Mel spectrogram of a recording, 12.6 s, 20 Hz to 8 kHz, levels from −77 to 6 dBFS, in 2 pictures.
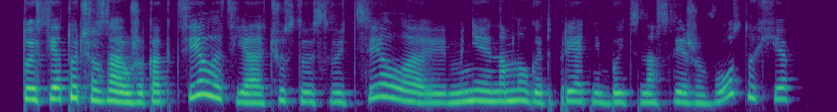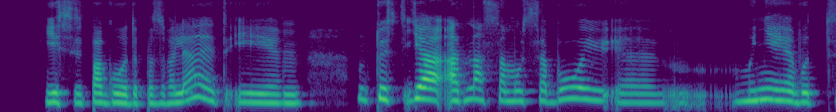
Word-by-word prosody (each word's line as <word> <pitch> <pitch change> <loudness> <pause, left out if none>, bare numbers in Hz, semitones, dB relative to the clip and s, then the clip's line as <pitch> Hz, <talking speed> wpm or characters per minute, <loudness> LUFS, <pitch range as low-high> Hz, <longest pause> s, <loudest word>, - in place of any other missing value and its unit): То 270 - +6
есть 260 +1 +3
я 275 - +7
точно 280 -3 +3
знаю 225 -2 +6
уже, 200 0 +2
как 215 0 0
делать. 315 -3 +3
Я 195 -2 +2
чувствую 215 0 -4
своё 210 0 -5
тело. 245 -3 0
И 195 0 -1
мне 225 +4 +2
намного 220 -1 +2
это 200 0 -6
приятнее- 215 -1 -2
быть 205 +2 -2
на 195 -1 -1
свежем 195 -1 -3
воздухе, 275 - -3 0.6
если 205 -1 -1
погода 190 -1 0
позволяет, 200 - -3
и 190 -2 -2 0.4
Ну, 260 - -7
то 270 +4 0
есть 260 0 -3
я 265 -2 +6
одна 245 +2 +1
с - - -16
самой 230 -1 -3
собой, 245 +3 -3
э, 195 -1 -8
м 190 0 -14 0.2
мне 230 +2 0
вот 205 +2 -4
215 Hz, 175 wpm, -22 LUFS, 200-255 Hz, 0.6 s, я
